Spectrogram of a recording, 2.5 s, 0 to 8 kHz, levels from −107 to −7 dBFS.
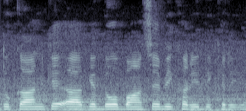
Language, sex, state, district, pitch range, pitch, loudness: Hindi, male, Bihar, Gopalganj, 165-170 Hz, 170 Hz, -23 LUFS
